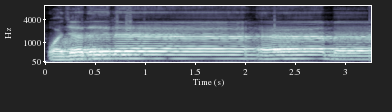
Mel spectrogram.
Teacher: ദാലിൻ്റെ സുക്കൂൻ ഖൽഖല സുഗ്റ നൽകി ശബ്ദം ഹറക്കത്ത് പോലെ ചലിപ്പിക്കുക. വജദ്ന ആബാഅന, വജദ്ന എന്നതിലെ അലിഫിൻ്റെ ദീർഘം മദ് മുൻഫസിൽ ജായിസ് എന്നതാണ്.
